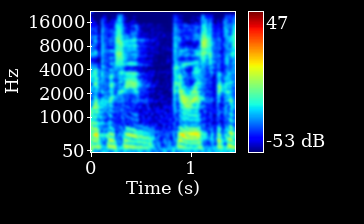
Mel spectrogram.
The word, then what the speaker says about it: poutine: You can tell that I'm not a poutine purist because I pronounce it poutine and not poutin. If I was pronouncing it properly, I would say poutine.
